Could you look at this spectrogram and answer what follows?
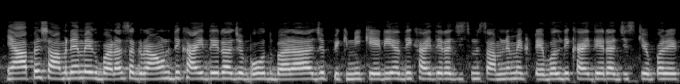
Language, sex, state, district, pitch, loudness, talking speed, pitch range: Hindi, female, Himachal Pradesh, Shimla, 260 Hz, -15 LUFS, 290 wpm, 255-270 Hz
